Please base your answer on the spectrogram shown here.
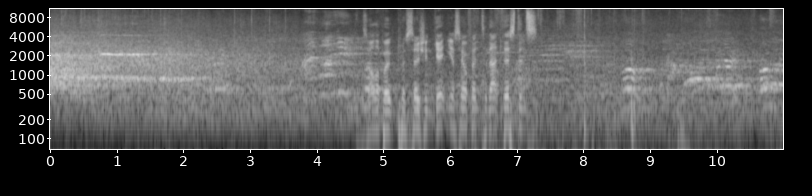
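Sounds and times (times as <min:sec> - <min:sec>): feet on mat: 0:07.6 - 0:09.9.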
